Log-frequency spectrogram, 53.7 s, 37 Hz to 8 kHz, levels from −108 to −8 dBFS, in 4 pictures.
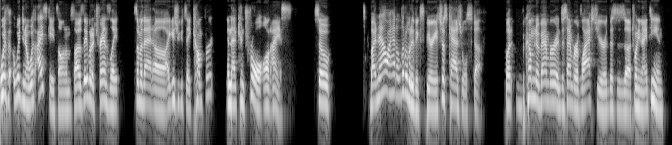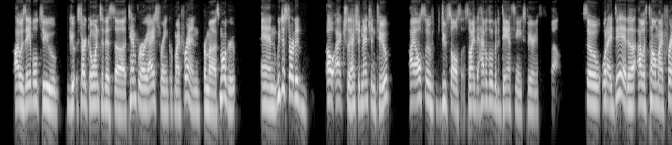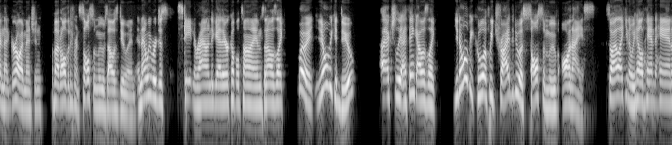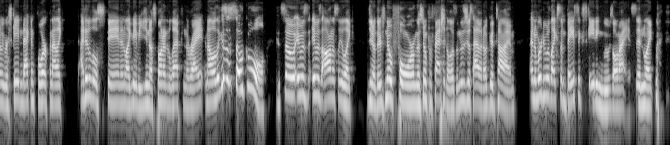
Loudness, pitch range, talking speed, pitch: -22 LUFS, 155-195 Hz, 275 wpm, 170 Hz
